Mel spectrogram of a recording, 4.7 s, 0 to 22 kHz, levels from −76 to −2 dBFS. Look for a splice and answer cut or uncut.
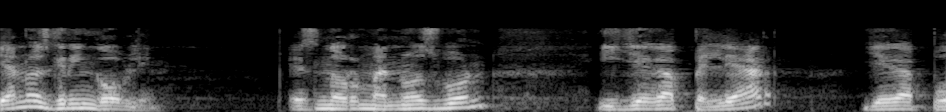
uncut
